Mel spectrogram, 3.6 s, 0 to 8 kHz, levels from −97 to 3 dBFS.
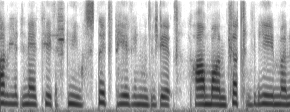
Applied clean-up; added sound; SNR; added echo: neural diffusion model UNIVERSE++.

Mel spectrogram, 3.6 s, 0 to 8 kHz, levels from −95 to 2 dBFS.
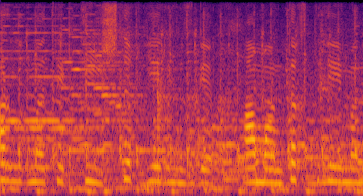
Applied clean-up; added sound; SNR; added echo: none; none; none; none.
